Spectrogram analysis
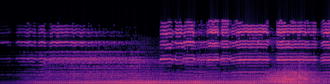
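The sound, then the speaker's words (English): Car engine driving fast: a steady, loud roar builds in the first second and holds, with sustained tonal droning and brief harsher surges near the end. “I wish you wouldn't drive so fast”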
